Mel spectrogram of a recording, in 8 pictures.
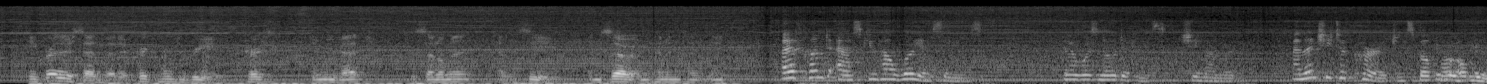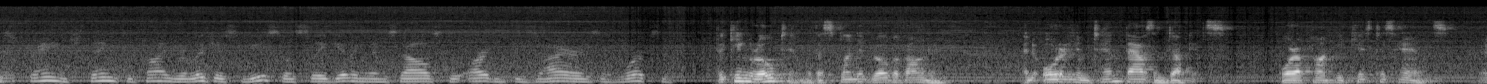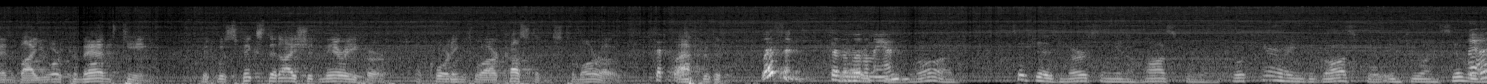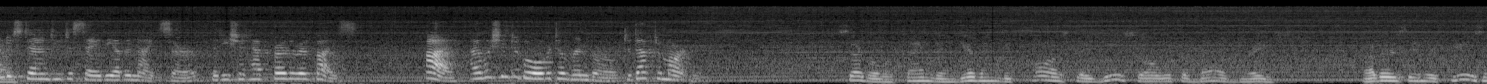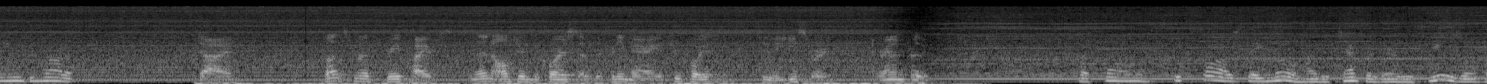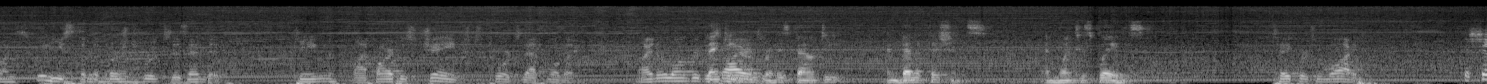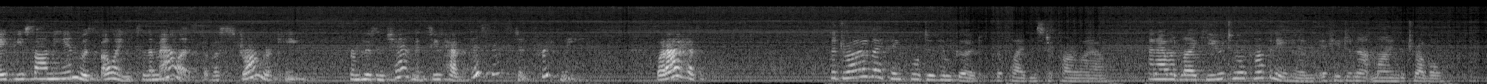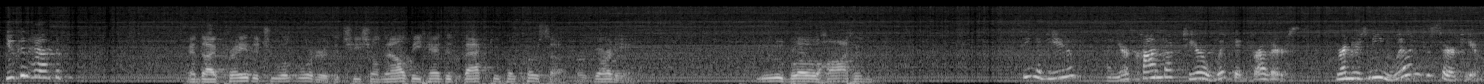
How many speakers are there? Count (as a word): six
